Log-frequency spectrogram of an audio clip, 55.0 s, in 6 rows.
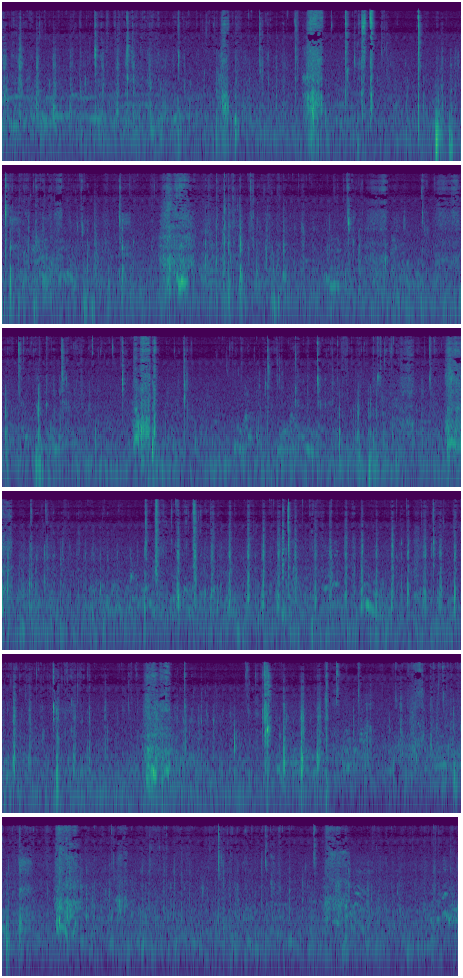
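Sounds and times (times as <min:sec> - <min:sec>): chewing and wet mouth clicks: 0:47.1 - 0:52.6.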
